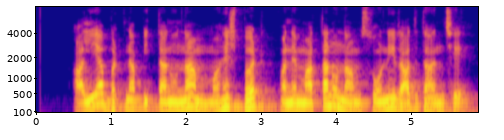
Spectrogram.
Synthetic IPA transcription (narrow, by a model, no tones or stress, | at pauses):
aljabʱəʈnapit̪anũnamːəɦeʃbʱəʈənemat̪anũnamsoniɾad͡ʒd̪ʱant͡ʃʰe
